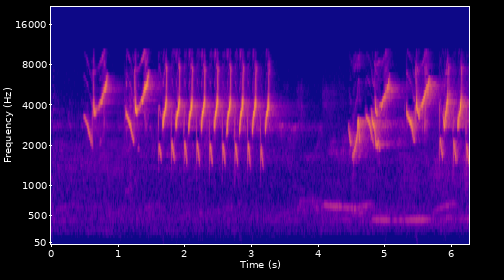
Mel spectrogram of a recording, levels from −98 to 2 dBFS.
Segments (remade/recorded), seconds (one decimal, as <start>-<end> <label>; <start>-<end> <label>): 0.0-0.6 recorded; 0.6-1.1 remade; 1.1-6.3 recorded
